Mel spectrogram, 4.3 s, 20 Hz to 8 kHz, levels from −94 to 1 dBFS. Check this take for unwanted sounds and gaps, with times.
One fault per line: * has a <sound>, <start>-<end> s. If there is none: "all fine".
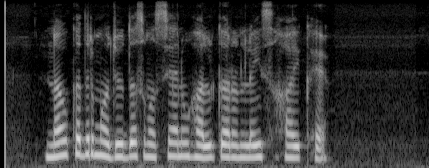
all fine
